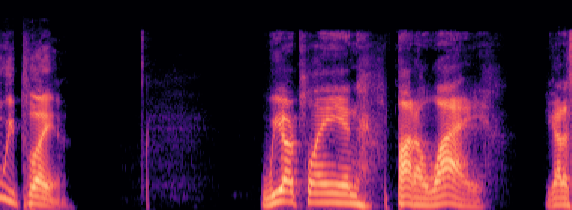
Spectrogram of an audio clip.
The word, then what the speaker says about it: Paraguay: We are playing Paraguay. You got to say it What like is that. If that? you're Paraguay is how Okay.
